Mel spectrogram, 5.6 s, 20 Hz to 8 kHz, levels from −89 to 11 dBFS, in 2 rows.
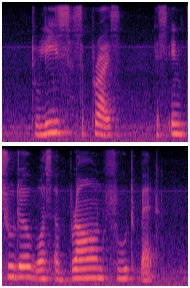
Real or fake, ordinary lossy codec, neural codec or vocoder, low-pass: real; none; none; 7.2 kHz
